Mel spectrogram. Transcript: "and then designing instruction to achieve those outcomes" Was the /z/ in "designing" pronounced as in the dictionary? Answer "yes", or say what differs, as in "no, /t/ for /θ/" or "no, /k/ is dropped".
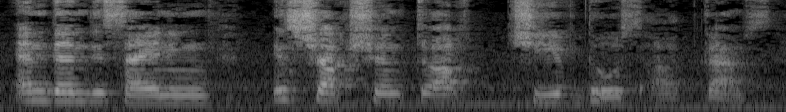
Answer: no, /s/ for /z/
